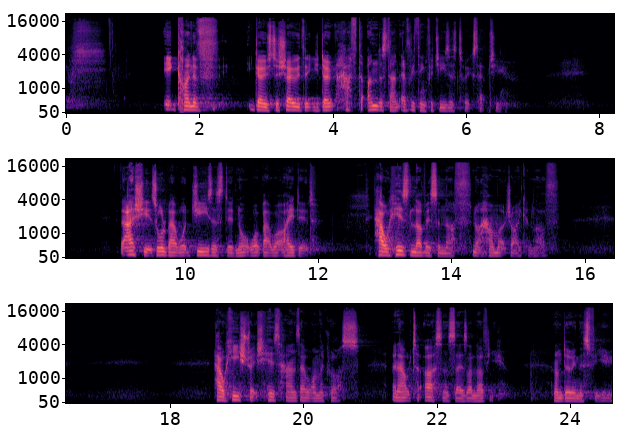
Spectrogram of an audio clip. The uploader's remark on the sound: Recording from Immanuelskyrkan Skövde.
